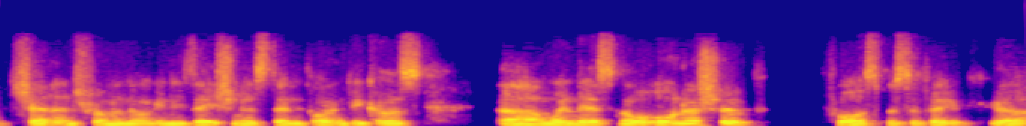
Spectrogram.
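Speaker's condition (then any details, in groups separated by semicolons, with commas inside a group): No condition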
